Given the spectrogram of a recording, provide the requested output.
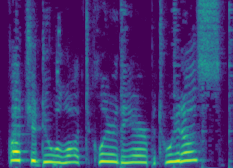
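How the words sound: It is said in a high falsetto voice.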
